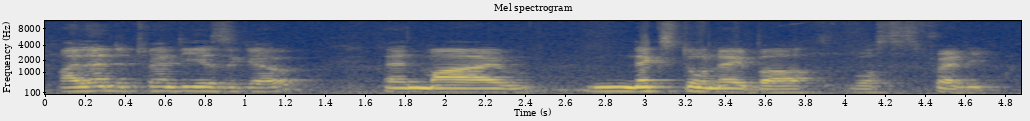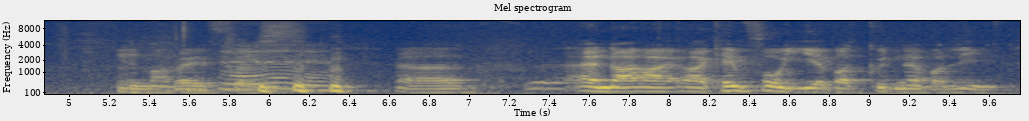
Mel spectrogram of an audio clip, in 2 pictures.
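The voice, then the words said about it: Luxembourgish accent. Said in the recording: “The accent is from Luxembourg, very small country.”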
